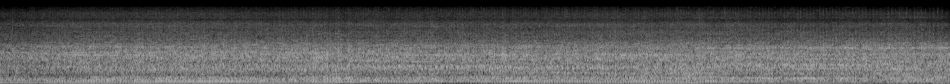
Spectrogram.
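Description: Engine of a small tracked farm carrier running steadily while the machine drives off a barge ramp onto the bank, its low note shifting a few seconds in and again near the end.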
